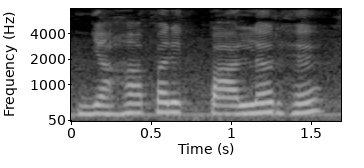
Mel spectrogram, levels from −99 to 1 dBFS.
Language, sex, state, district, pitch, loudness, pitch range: Hindi, female, Uttar Pradesh, Budaun, 245 Hz, -31 LUFS, 225-260 Hz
